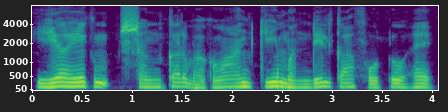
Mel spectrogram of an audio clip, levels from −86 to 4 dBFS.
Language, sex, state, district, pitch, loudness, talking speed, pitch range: Hindi, male, Bihar, Kaimur, 130 Hz, -14 LUFS, 135 wpm, 125-145 Hz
